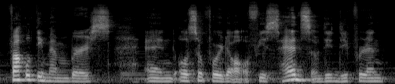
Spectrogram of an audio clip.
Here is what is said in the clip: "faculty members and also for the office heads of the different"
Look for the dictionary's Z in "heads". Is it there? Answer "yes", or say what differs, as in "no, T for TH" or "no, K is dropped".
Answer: no, S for Z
